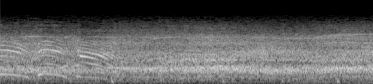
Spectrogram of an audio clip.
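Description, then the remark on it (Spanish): A large stadium crowd of Deporte Cristal football fans shouts wave cries during a match against Universitario, a loud, dense wall of voices with rising and falling cries layered on top, sustained at steady volume throughout. “Gritos de ola por los hinchas de Deporte Cristal.”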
